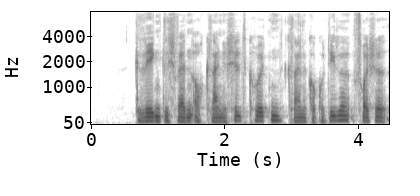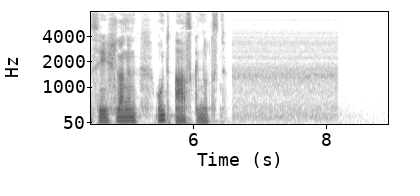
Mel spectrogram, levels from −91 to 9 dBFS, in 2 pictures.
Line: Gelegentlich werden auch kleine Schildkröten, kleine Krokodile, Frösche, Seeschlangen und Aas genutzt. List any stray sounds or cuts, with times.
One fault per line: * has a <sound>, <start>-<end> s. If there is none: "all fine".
all fine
